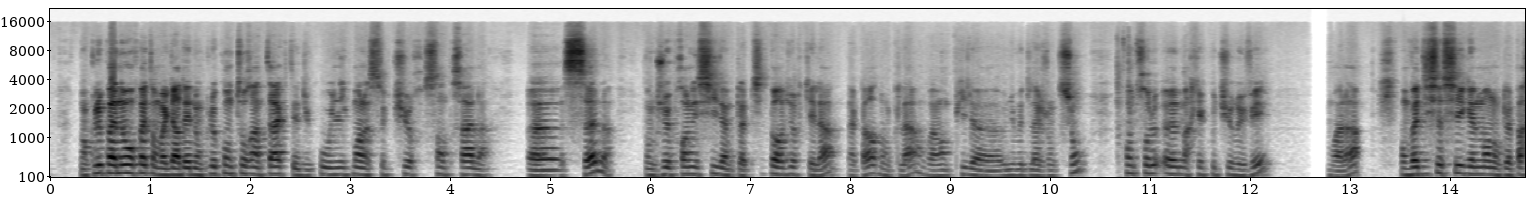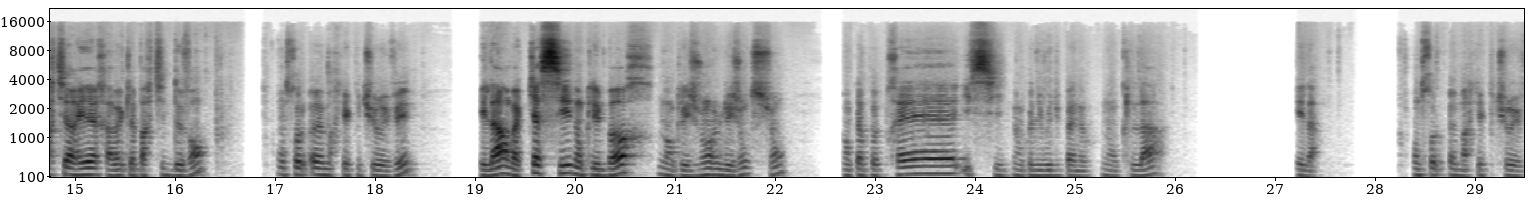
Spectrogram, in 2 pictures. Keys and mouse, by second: 3.1 click, 4.1 shift+middle click, 6.2 shift+middle click, 8.9 alt+shift+click, 9.9 shift+middle click, 10.7 ctrl+e, 12.2 middle click, 13.2 middle click, 15.3 right click, 16.0 alt+shift+right click, 16.2 alt+shift+right click, 16.9 ctrl+e, 18.0 middle click, 18.7 shift+middle click, 19.4 shift+middle click, 20.0 shift+middle click, 20.4 middle click, 20.9 middle click, 21.4 shift+middle click, 22.6 middle click, 23.1 shift+middle click, 24.6 right click, 25.5 right click, 26.1 middle click, 27.5 ctrl+click, 28.2 ctrl+e, 29.3 shift+middle click.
